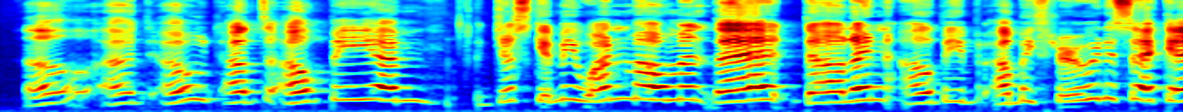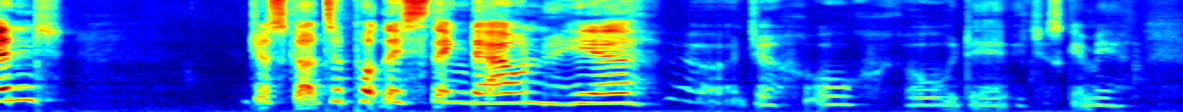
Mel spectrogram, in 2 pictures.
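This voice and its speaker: A high-pitched, put-on character voice. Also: moderate pace. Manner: flustered, apologetic.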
